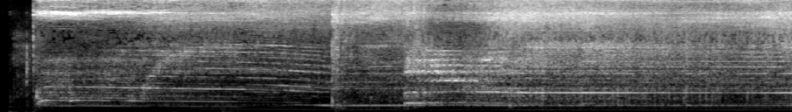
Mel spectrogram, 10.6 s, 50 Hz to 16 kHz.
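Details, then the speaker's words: 2002 6.0 L LS drive-by-cable engine during prep, plugs off, fuel pump run alone for a leak check: steady electric whine with a low hum, pitch easing then holding as pressure builds and fuel flows through the crossover tube; no leaks, normal. "I can hear the fuel going through the crossover tube. Don't see any. Check the other side. No leaks here."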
